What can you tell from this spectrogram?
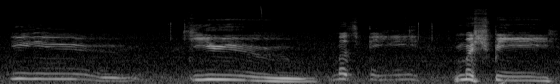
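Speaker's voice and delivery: high-pitched trial of a crazy scientist voice; crazy high voice, feeling for the character; Larry. Acted. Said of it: "so I can copy the voice".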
